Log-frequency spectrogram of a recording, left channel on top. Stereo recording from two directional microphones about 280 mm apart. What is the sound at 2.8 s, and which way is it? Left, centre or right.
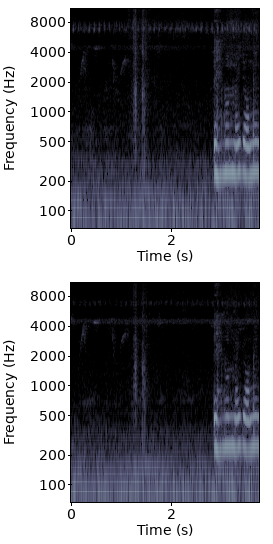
Speech, centre.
